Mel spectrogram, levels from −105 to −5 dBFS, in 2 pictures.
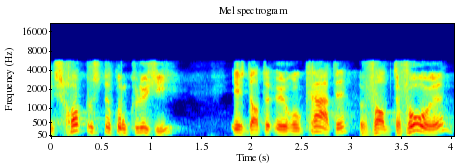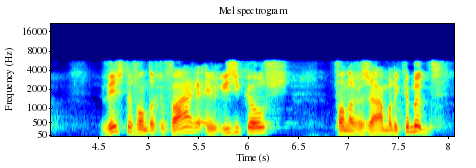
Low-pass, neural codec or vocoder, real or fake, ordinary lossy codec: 5.4 kHz; codec, 16 kHz, 6 kbps, DAC; fake; none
